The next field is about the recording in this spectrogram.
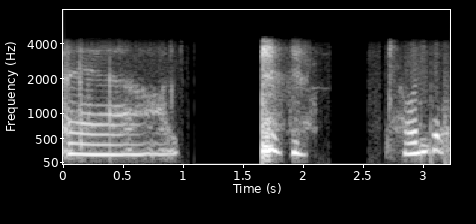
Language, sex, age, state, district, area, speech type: Nepali, female, 18-30, West Bengal, Jalpaiguri, rural, conversation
